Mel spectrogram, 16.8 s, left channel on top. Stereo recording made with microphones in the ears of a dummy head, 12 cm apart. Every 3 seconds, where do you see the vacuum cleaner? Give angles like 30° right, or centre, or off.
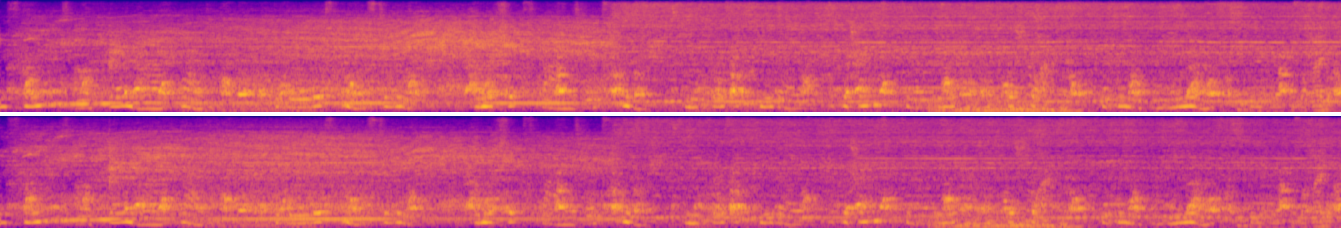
60° right, centre, 50° left, 70° left, 70° left, 70° left.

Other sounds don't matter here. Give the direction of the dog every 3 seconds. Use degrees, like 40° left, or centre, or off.
80° left, 60° left, centre, 20° left, 70° left, 70° left.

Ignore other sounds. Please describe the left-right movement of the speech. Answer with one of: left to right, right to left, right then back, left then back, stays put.
stays put.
